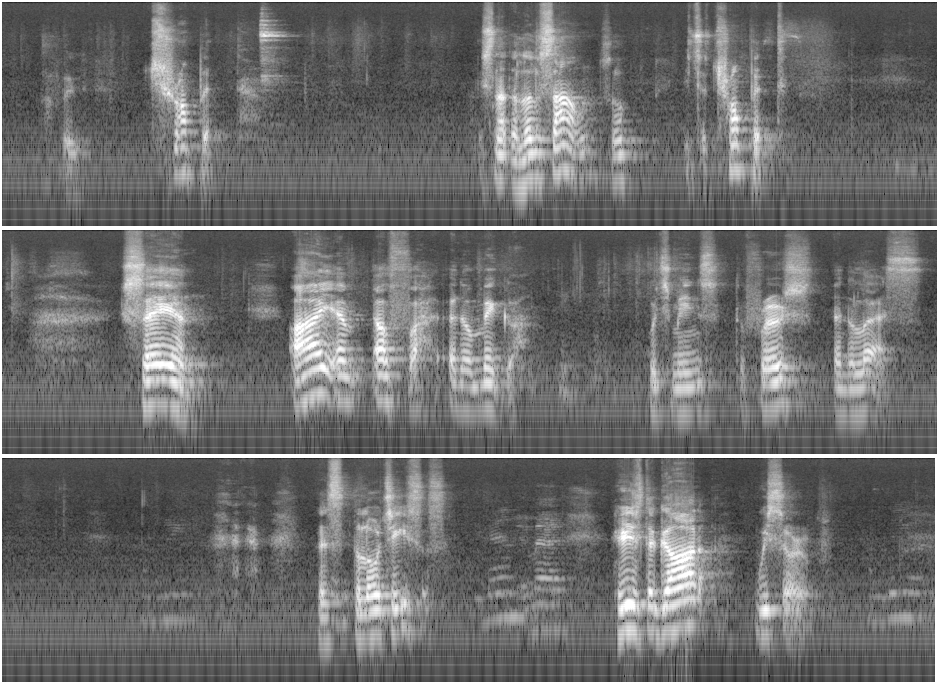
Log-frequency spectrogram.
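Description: A middle-aged man speaks slowly and firmly through a microphone, with pauses, in an echoing hall.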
